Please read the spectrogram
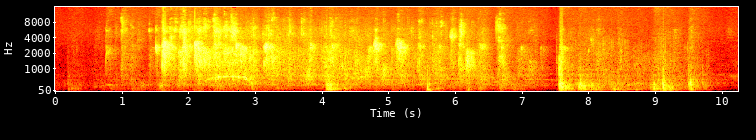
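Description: Footsteps, taps and knocks of people and set pieces moving on a stage during a blackout scene change, with a short squeak about two and a half seconds in. Heavy thuds come about four, five and a half, seven and a half and nine seconds in, the one near seven and a half seconds the loudest.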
